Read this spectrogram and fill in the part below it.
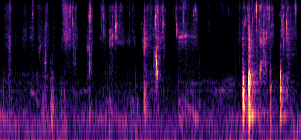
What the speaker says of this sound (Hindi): इन सारी चीज़ों को अच्छी तरह हम हाथ की मदद से मिक्स कर लेंगे।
